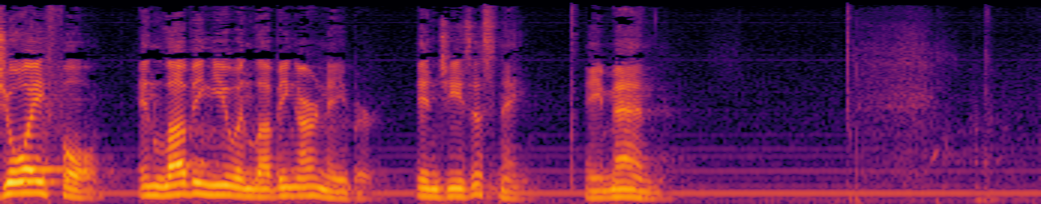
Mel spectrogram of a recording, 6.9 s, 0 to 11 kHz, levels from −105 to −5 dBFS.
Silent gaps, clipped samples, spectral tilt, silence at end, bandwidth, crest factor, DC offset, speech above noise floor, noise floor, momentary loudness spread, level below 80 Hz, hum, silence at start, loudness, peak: none; under 0.1%; -7 dB/octave; 0.35 s; 10 kHz; 18 dB; under 0.1%; 25 dB; -50 dBFS; 16 LU; -62 dBFS; none; 0 s; -27 LUFS; -10 dBFS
